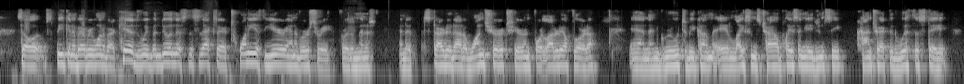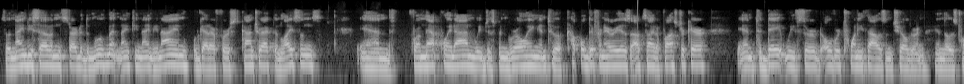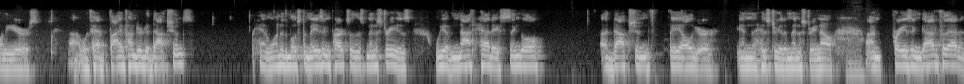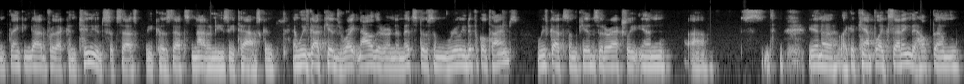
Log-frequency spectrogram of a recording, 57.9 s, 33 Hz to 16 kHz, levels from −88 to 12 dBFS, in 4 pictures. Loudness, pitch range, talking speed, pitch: -18 LUFS, 115-135 Hz, 185 wpm, 125 Hz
